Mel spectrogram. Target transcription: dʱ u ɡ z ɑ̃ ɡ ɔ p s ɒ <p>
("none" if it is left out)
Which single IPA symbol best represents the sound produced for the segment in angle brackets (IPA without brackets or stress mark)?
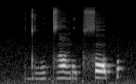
p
